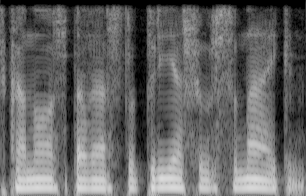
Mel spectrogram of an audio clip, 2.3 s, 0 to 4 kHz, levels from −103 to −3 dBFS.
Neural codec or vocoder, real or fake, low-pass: codec, 44.1 kHz, 3.4 kbps, Pupu-Codec; fake; 3.6 kHz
